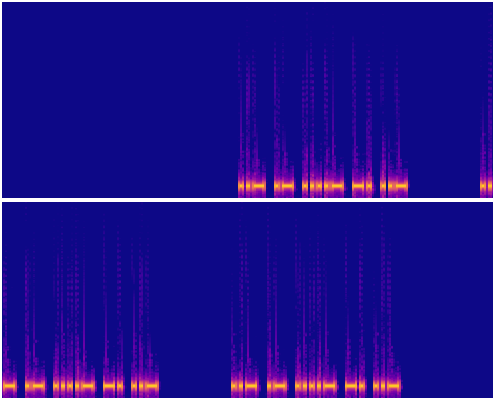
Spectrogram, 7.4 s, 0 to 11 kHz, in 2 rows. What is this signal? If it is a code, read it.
Morse code, heard as a keyed tone, about 46 wpm, 700 Hz. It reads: UA4NU UA4NU UA4NU
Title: DXCC-100 Call Signs - 5 Characters - Repeated 3x - 45wpm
